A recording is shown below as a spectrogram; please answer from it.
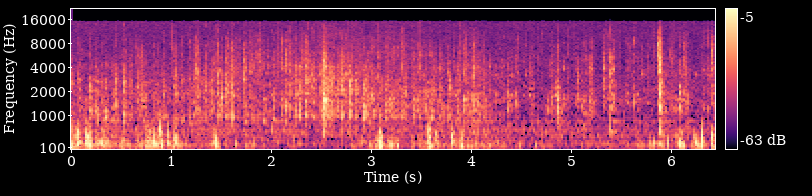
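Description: Sandstorm wind blowing against the microphone: an uneven hiss broken by short gusts and buffets.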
